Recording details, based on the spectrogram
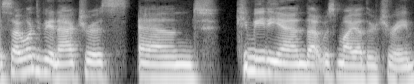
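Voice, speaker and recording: A woman speaks with an American accent at a very deep, low pitch. The background is quiet. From US East Coast. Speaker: therapist. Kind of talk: podcast interview.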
